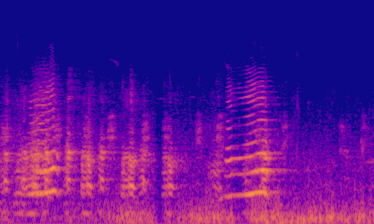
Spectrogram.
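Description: A small flock of geese chatters in nasal, overlapping honks, a few every second, with a low rumble of background noise beneath.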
